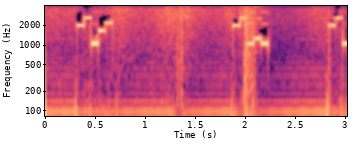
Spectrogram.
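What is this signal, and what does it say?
Five-tone selective call (ZVEI), heard as quick runs of five tones, tones of about 70 ms. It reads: 88169 88131
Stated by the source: Five-tone ZVEI selective call received by SDR.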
